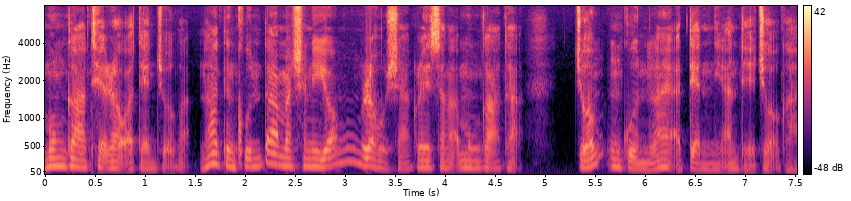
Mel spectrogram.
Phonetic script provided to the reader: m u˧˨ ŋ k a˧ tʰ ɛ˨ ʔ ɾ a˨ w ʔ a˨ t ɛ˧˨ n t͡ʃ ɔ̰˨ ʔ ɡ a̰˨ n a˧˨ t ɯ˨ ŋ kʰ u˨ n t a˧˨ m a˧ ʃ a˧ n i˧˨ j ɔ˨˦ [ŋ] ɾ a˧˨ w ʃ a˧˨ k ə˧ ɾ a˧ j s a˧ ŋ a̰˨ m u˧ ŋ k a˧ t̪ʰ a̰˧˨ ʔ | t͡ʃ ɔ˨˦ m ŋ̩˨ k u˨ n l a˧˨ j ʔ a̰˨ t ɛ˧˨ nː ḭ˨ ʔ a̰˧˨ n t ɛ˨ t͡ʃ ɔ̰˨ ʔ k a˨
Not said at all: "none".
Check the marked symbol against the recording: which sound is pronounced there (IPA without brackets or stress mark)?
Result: ŋ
